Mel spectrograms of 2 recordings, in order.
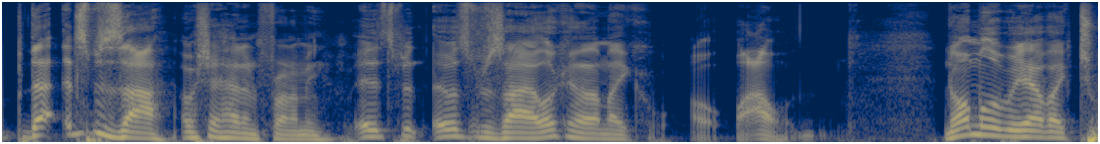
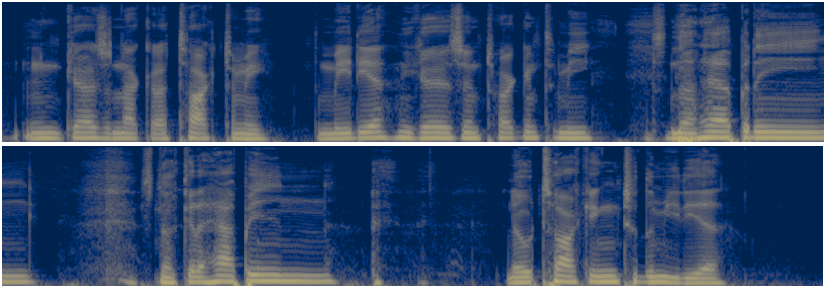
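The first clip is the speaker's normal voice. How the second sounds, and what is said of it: Imitates another person's voice. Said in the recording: “my awful Price impression ... No, it was actually pretty good ... I saw like Kermit the Frog”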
